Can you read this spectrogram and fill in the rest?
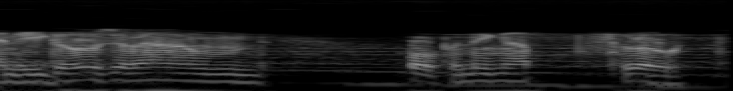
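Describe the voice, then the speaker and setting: Slow, deep, ghoulish horror host, played by a man. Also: level tone, bright, forceful tone, heavily acted. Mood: gleefully macabre. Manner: macabre, mock-genial, drawn-out delivery. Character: ghoulish, sardonic male horror-show host with morbid humour. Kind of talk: 1940s radio horror hosting. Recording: muffled 1940s radio broadcast with music.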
